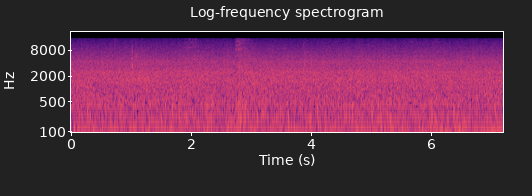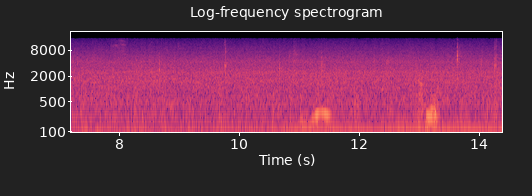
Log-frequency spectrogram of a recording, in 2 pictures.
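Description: Chopsticks click against a plate.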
